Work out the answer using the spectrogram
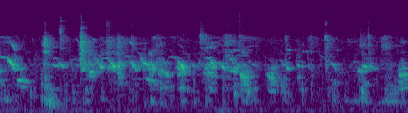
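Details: A group of chicks four weeks old at a farm, giving a dense chorus of thin high peeps and chirps, many overlapping, with brief louder calls breaking through the constant twittering.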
